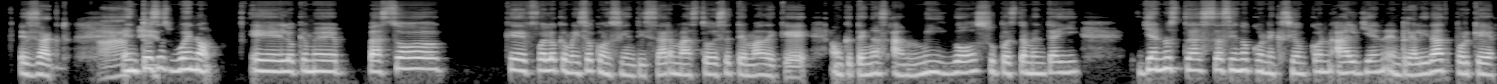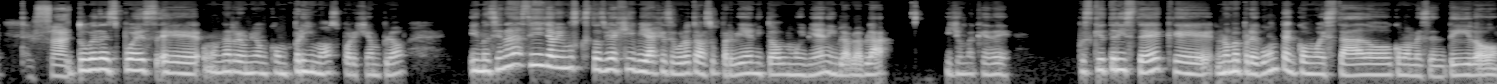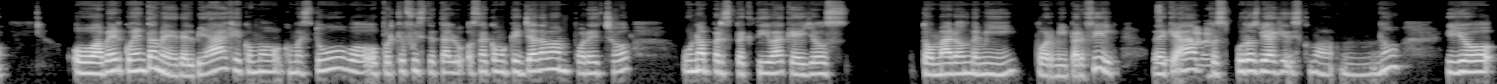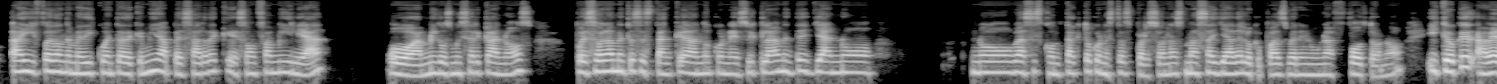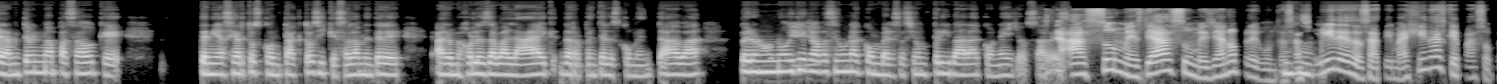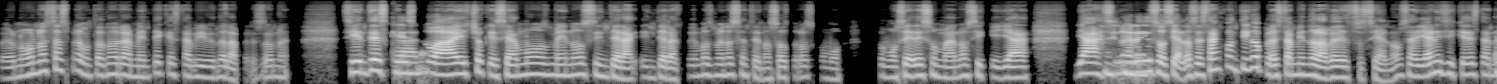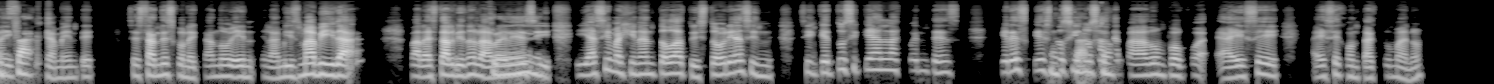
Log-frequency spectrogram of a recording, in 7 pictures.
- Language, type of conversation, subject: Spanish, podcast, ¿Qué límites estableces entre tu vida personal y tu vida profesional en redes sociales?
- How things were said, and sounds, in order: other background noise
